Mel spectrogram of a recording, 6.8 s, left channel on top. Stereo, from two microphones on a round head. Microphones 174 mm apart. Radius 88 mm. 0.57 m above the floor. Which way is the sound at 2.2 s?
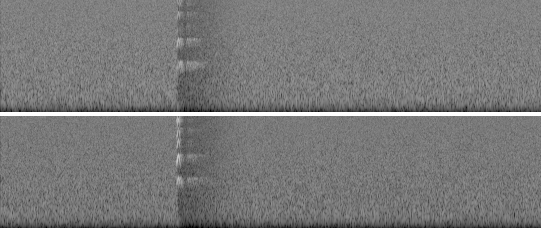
80° right.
